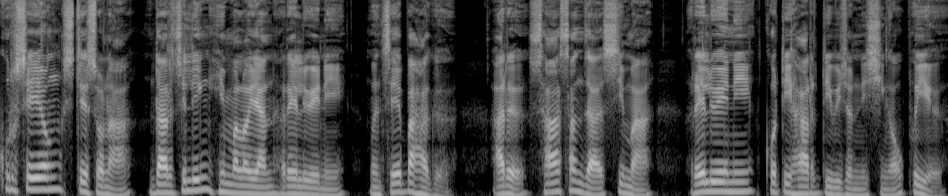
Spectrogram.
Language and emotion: Bodo, neutral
